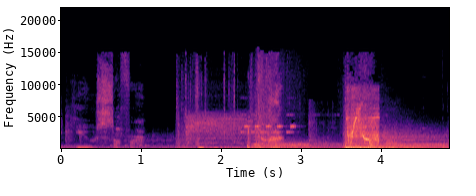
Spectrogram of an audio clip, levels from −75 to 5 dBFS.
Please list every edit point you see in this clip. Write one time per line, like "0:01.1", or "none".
0:01.4
0:03.1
